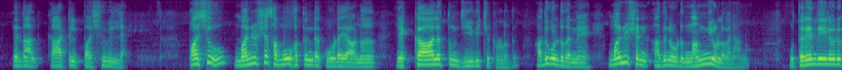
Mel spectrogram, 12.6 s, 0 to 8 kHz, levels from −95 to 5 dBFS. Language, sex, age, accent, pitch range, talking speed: Malayalam, male, 40-59, native, 130-165 Hz, 70 wpm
